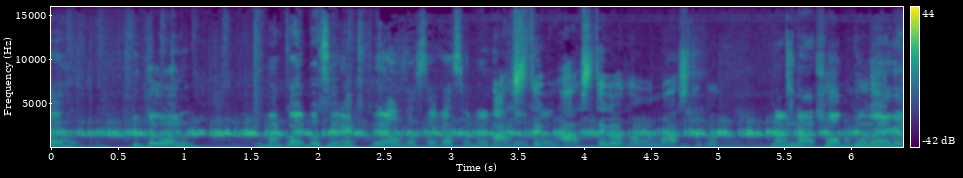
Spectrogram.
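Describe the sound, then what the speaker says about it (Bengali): Frogs croak at night near date palms during winter sap collection, a busy chorus of bending, honking calls going on nonstop while people speak in hushed voices over it. "এই যে ব্যাঙের আওয়াজ হইতাছে"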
